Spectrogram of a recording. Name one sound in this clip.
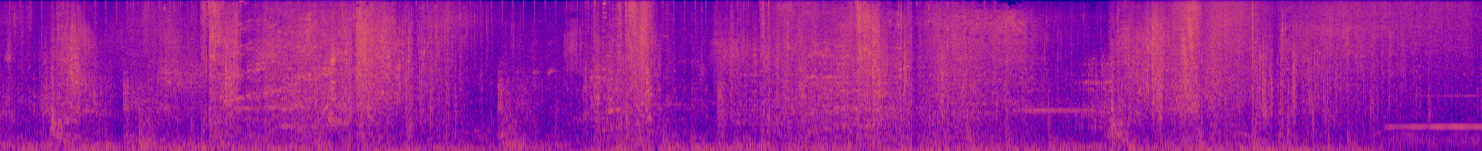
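Loud combat sounds crash and clatter as a machine creature is fought.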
